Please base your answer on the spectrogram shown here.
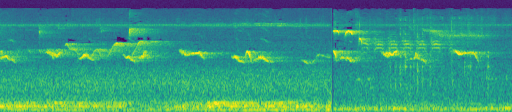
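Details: In Alabama, a summer tanager sings connected, robin-like caroled phrases, slurred up and down without pause, while a thin high bird call and low background hum run underneath.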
